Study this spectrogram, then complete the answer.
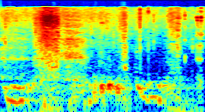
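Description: A slightly sick homing pigeon inside a loft gives a quiet, low, throaty coo that rises and falls in two or three soft phrases, close but faint, with no voices.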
